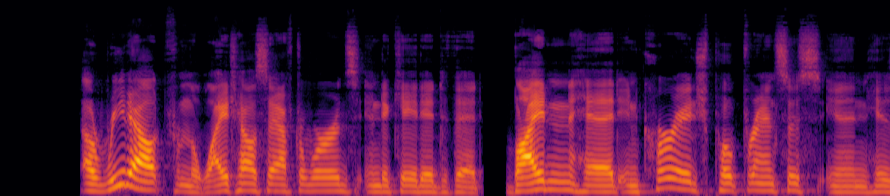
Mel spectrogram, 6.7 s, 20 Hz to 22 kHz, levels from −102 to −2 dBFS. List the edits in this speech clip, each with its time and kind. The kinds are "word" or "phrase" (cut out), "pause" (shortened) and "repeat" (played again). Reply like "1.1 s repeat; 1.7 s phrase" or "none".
3.7 s pause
